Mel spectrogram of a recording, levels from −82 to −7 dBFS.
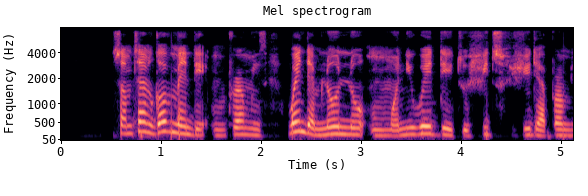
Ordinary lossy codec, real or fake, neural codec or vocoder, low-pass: MP3, 64 kbps; real; none; 7.2 kHz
